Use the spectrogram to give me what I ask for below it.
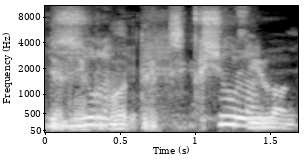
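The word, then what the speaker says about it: ξύλον: X Bodrex x u l o n kok silon silon ya silon bacanya silon Ya ini ini Coba bantu tem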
